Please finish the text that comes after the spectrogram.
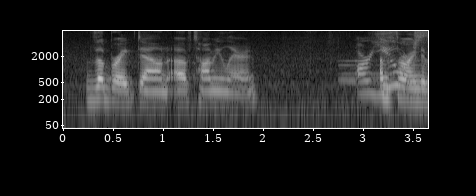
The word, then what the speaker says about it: Lahren: It's Lahren, like laryngitis.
